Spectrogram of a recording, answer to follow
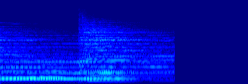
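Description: Music track with deep, bell-like struck tones ringing out, struck again a little under a second in, then cut off abruptly near the end.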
